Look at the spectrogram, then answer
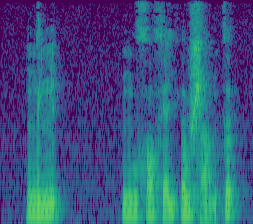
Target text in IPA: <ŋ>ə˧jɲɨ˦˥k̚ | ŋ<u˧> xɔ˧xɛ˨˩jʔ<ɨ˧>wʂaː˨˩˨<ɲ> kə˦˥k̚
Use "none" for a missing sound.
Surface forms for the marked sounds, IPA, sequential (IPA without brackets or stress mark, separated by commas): ŋ, u˧, ə˧, m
